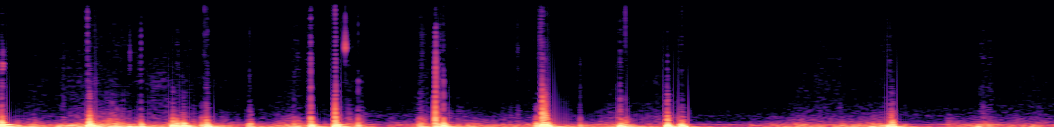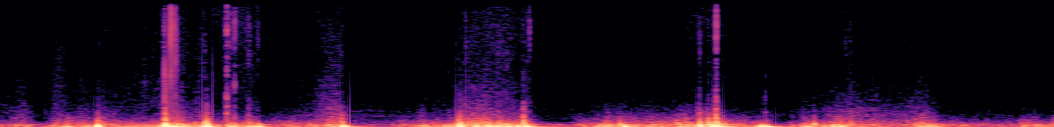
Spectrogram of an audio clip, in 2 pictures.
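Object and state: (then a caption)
Faux fur microphone windscreen scratched. Long fingernails of one hand pinch, pick and scratch a grey synthetic-fur windscreen on a black microphone at close range. The result is a dense run of muffled low thumps and soft scratchy rustles over a steady low hum, almost all of it deep, with short bright clicks poking through now and then.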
